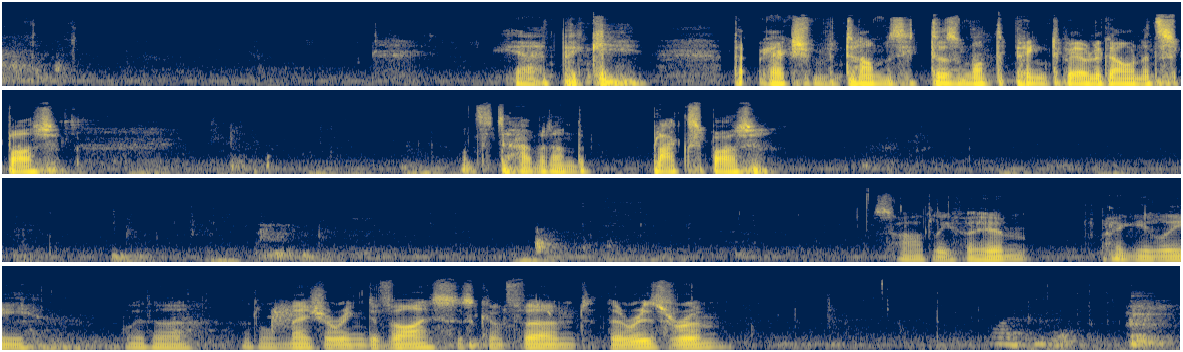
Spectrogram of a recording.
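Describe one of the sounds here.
Snooker balls click softly together as they are set in place.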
